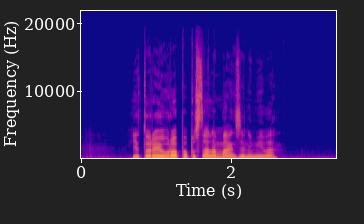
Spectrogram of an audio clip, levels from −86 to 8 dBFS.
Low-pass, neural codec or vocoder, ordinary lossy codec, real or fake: 19.8 kHz; none; none; real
